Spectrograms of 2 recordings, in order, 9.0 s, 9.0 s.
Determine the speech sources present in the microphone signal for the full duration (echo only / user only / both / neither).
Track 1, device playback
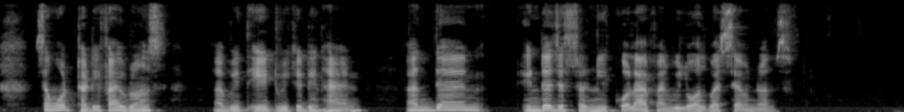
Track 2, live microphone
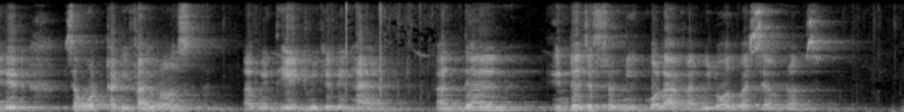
echo only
